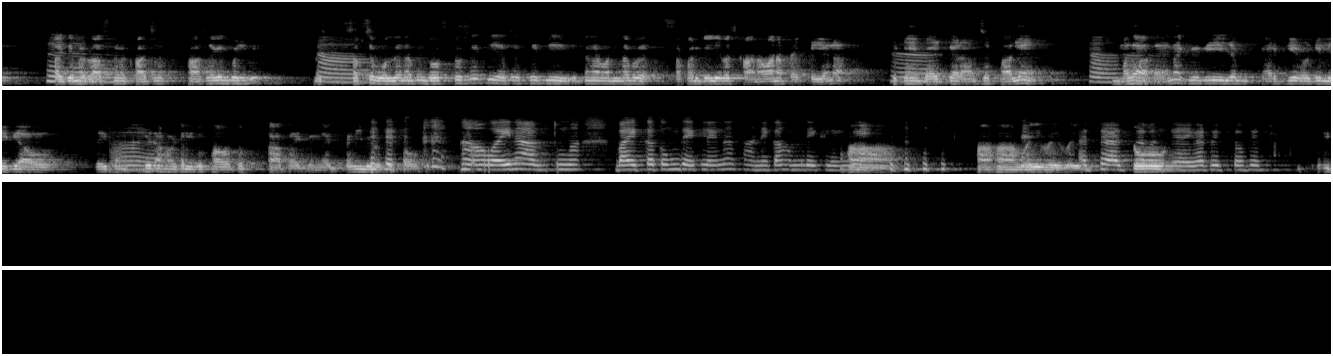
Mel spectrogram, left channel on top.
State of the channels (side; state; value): right; silent; 62 dB below the other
